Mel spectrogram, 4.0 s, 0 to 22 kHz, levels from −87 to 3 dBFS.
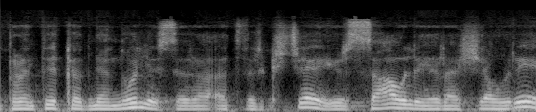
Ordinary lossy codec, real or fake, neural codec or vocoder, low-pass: Opus, 32 kbps; fake; codec, 44.1 kHz, 2.6 kbps, SNAC; 14.4 kHz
